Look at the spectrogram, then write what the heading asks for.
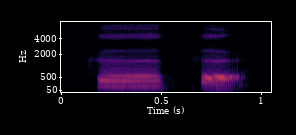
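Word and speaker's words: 哥哥: Nah, seperti yang Lause sudah jelaskan di awal, walaupun ini tulisannya gege, tapi kita bacanya keke.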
